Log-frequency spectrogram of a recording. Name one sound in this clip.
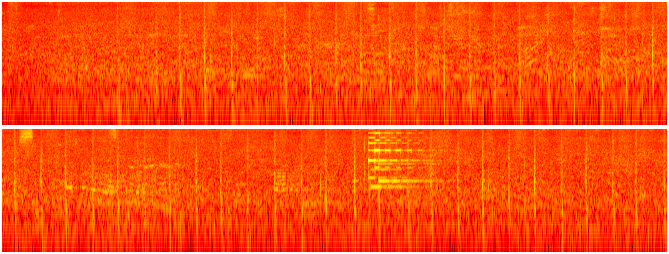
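Quick running footsteps slap on pavement.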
